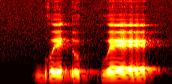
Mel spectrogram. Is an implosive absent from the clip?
no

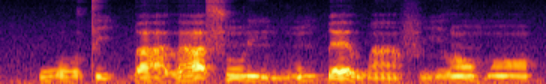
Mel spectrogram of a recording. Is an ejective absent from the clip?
yes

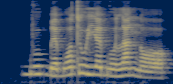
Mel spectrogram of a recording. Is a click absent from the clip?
yes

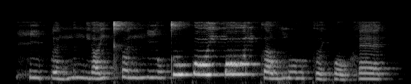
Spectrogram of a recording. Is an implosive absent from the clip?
yes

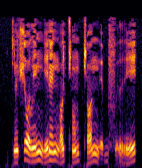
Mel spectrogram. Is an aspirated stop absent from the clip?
no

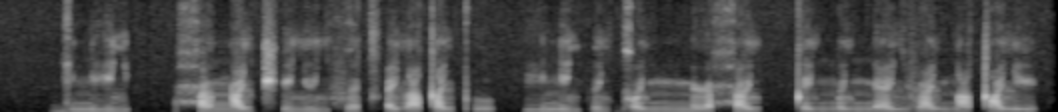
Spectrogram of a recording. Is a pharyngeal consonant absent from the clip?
no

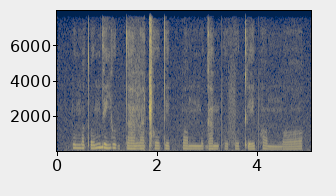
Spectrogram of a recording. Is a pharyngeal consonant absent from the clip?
yes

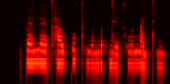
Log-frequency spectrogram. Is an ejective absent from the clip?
yes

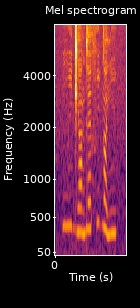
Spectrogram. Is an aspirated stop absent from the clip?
yes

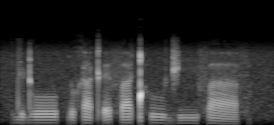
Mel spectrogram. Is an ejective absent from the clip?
no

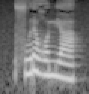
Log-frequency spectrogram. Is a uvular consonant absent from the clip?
no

